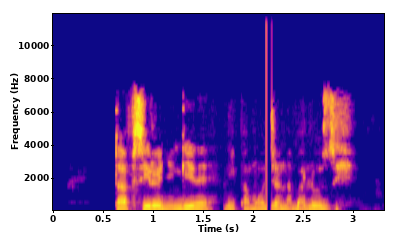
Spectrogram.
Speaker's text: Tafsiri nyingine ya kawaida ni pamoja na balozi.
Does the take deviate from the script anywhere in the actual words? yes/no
yes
